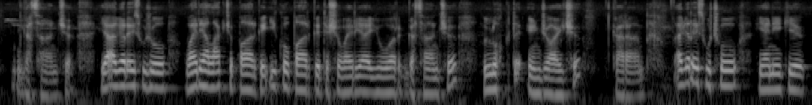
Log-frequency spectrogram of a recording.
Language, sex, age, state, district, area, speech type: Kashmiri, male, 45-60, Jammu and Kashmir, Srinagar, urban, spontaneous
